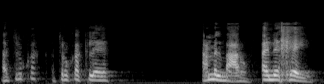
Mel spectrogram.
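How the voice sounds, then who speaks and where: A man preaching a sermon, swinging from hushed asides to shouted appeals. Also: extremely high pitch, animated, fairly quick, slightly rough. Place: church in Sydney. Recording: dull lo-fi recording.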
